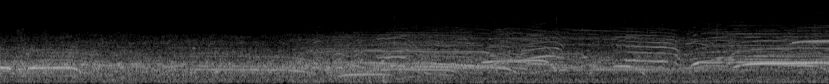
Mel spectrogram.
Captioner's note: cheering; yelling; cheering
